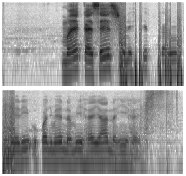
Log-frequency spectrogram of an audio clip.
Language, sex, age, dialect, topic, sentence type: Hindi, male, 18-24, Awadhi Bundeli, agriculture, question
